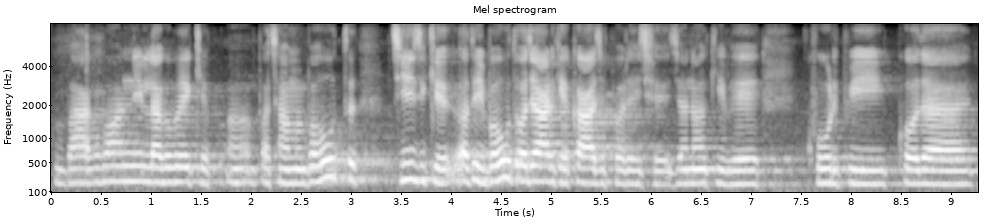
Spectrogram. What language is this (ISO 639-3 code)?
mai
